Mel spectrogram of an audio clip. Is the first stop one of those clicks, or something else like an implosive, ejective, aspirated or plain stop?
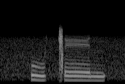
click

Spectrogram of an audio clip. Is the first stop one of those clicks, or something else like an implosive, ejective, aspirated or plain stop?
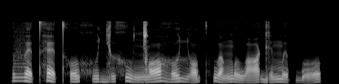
aspirated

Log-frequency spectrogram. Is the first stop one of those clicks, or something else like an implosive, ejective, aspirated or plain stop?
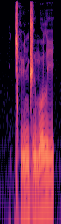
click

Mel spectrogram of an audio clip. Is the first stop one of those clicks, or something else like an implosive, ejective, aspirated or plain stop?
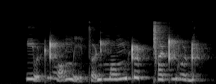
plain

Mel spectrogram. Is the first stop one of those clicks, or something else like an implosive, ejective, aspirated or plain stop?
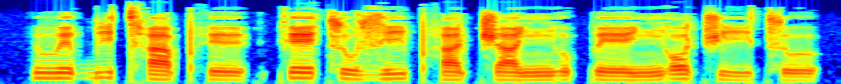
implosive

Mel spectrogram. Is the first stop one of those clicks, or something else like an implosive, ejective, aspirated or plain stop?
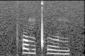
aspirated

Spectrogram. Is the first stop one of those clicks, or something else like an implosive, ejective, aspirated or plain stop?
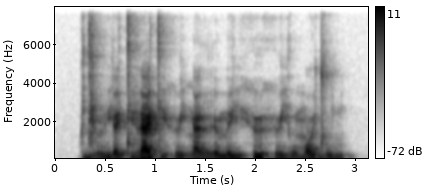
plain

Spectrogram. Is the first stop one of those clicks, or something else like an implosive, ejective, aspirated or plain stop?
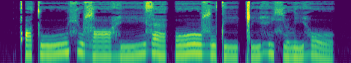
ejective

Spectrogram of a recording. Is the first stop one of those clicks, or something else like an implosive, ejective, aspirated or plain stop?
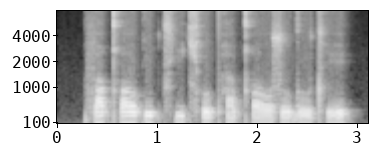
aspirated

